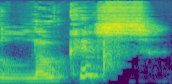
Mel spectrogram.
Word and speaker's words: locus: a gene on a chromosome is called the locus this is the pronunciation because it's not obvious how you pronounce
